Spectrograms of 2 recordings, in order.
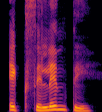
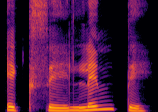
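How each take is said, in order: First: Said in the usual way. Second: "Excelente" very slowly, syllable by syllable; "Excelente" drawn out for learners to copy; slow pronunciation demo. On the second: Shown as a demonstration. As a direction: stretch out every syllable of "Excelente". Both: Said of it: "try pronouncing these words".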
